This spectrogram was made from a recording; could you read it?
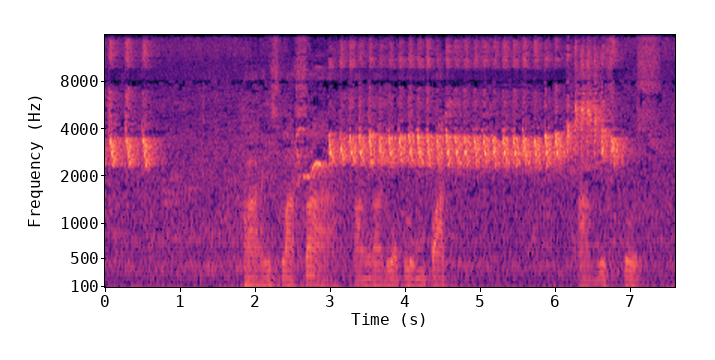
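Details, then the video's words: White-rumped shama (murai batu) master song for training other birds, in the kapas tembak style. Harsh, low, stacked chattering notes come in bursts, then a fast, steady train of high, ringing notes runs for several seconds. "Masteran burung murai batu"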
